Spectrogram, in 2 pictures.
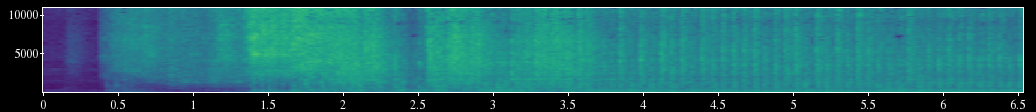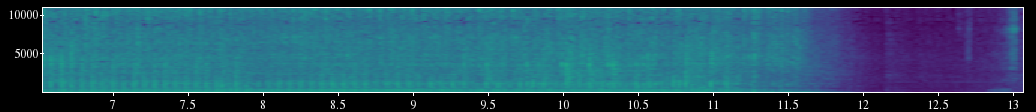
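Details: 1957 Chevy Bel Air with a freshly built 383 stroker small-block V8, started cold. It cranks briefly, catches and settles into a loud, lumpy, slightly uneven run with good oil pressure before shutting off: a cold-blooded, reluctant cold starter.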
